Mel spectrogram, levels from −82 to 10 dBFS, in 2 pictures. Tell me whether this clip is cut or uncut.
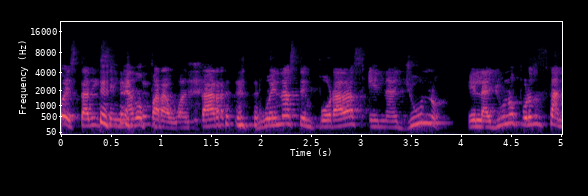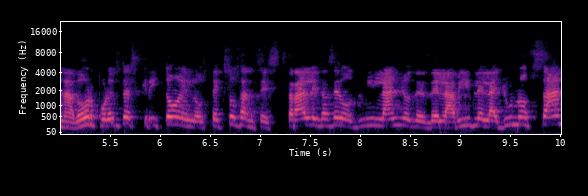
uncut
